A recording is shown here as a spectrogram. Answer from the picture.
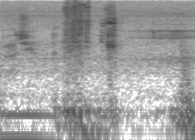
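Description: A low, steady drone in the trailer's score fades away within the first second, followed by a few short, faint noises and a quieter stretch.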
